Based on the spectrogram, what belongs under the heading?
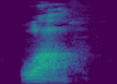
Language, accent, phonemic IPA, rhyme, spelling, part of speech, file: French, France, /waʁ/, -waʁ, hoir, noun, LL-Q150 (fra)-hoir.wav
- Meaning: heir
